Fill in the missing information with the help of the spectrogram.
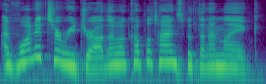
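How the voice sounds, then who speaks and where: A woman's voice: on the high side, animated, fairly quick. A young woman in a casual interview, talking as an illustrator in an informal, slangy, giggly way.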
